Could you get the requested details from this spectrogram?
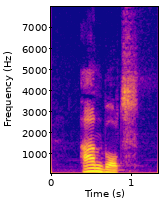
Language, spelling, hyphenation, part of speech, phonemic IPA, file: Dutch, aanbod, aan‧bod, noun, /ˈaːn.bɔt/, Nl-aanbod.ogg
- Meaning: 1. offer 2. supply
